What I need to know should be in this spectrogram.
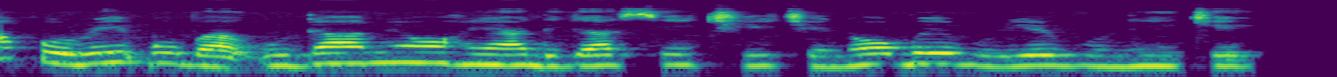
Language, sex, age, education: Igbo, female, 15-29, tertiary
